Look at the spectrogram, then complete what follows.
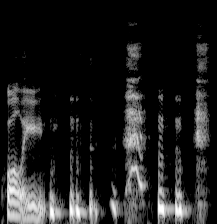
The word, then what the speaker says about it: Kwoli: My name's Qualally. It's pronounced quali.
